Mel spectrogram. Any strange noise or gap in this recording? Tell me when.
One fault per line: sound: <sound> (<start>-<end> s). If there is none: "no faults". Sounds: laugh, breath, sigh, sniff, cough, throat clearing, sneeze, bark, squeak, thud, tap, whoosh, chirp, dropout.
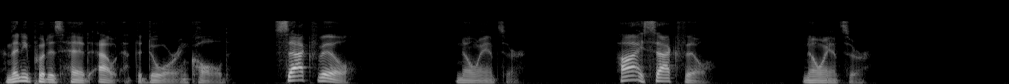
no faults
